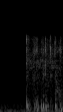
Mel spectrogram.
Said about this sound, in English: We can hear you typing, so you might as well just say it.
